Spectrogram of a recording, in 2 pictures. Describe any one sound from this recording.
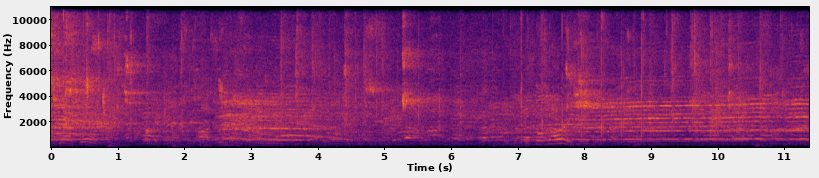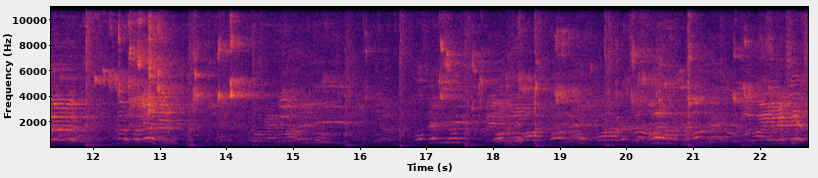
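A crowd of young men and women chatters and calls out in a large echoing hall.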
